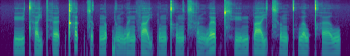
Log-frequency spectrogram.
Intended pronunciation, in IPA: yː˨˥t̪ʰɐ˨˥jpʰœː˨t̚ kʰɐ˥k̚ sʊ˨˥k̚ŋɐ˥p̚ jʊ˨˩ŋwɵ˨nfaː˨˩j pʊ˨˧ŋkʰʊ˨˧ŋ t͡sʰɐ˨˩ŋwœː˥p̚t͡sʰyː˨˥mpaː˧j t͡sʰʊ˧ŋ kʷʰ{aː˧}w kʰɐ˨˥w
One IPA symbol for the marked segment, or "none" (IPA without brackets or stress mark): aː˧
